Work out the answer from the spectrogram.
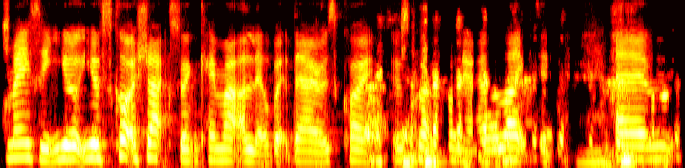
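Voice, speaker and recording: A woman's voice: mid-range voice, steady tone, fast, a crowd in the background. A woman hosting a casual online interview, upbeat and encouraging. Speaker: host.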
